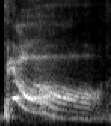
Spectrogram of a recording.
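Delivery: loud high shout of the name Bill; a hammed-up imitated outburst; mock outburst. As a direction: blurt "Bill!" as a sudden yell. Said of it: "He did an outburst".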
